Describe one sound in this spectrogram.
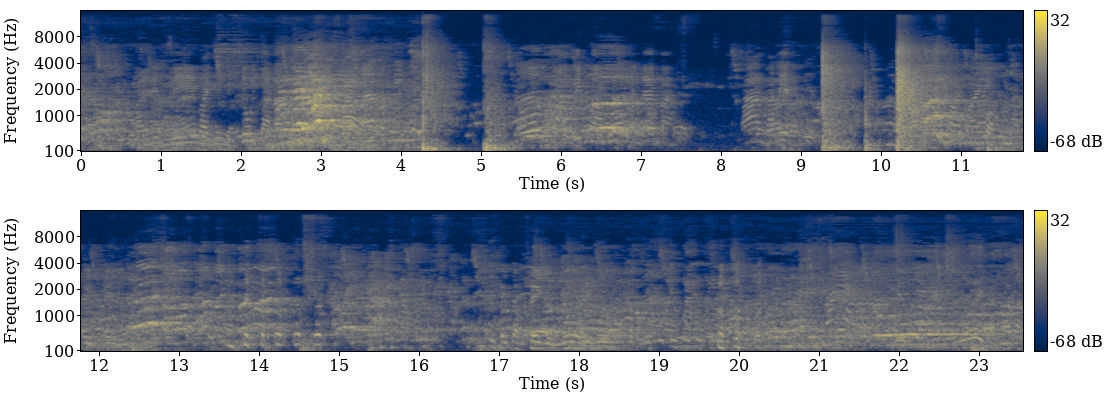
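A crowd of people chatters and calls out in a large echoing hall.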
